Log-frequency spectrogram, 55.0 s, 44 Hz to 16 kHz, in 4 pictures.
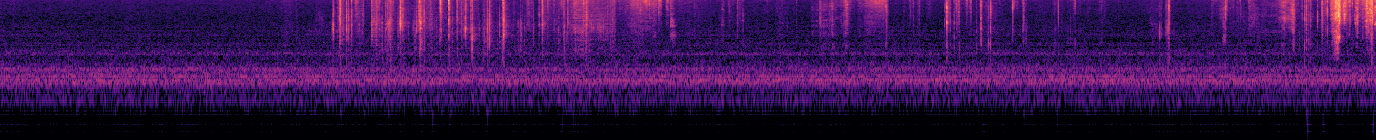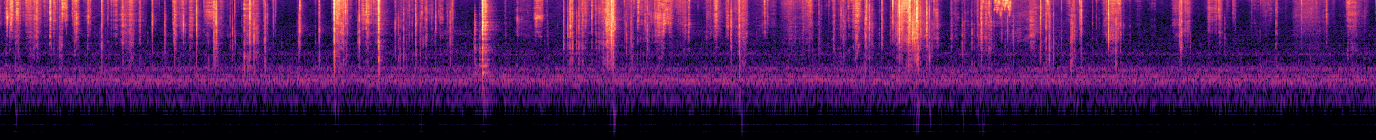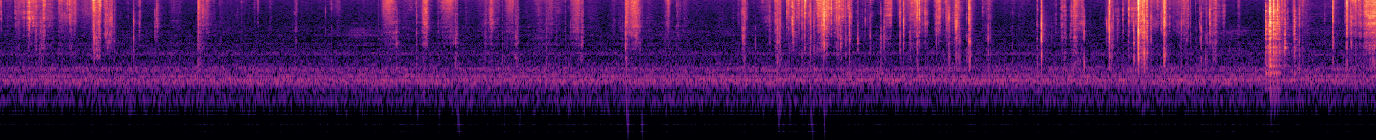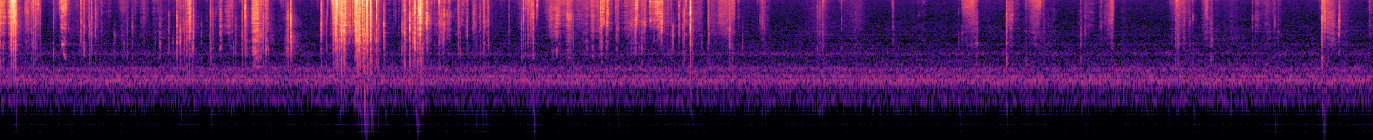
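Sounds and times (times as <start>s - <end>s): low steady hum: 0.0s - 55.0s
foil wrappers crinkling and tearing: 3.3s - 6.6s, 12.8s - 29.2s, 34.9s - 49.0s.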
